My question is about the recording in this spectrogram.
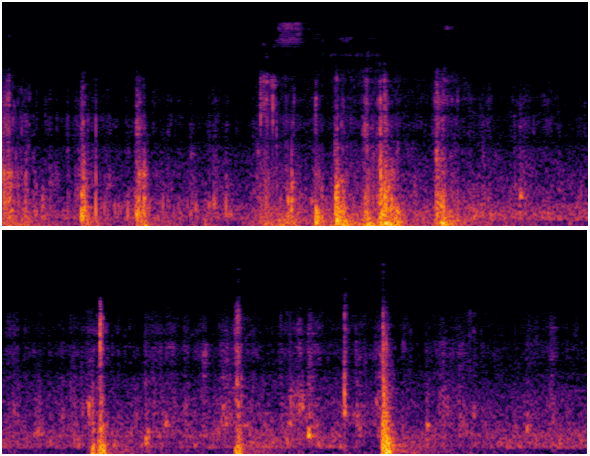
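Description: Kayak under way by paddle: irregular knocks and splashes from the paddle and hull, with a cluster of knocks early on and single sharper ones later.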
